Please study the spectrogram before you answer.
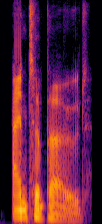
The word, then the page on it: antipode: British English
